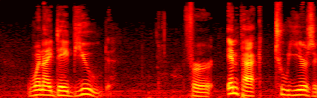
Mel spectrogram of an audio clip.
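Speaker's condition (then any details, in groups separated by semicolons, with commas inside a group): No condition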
